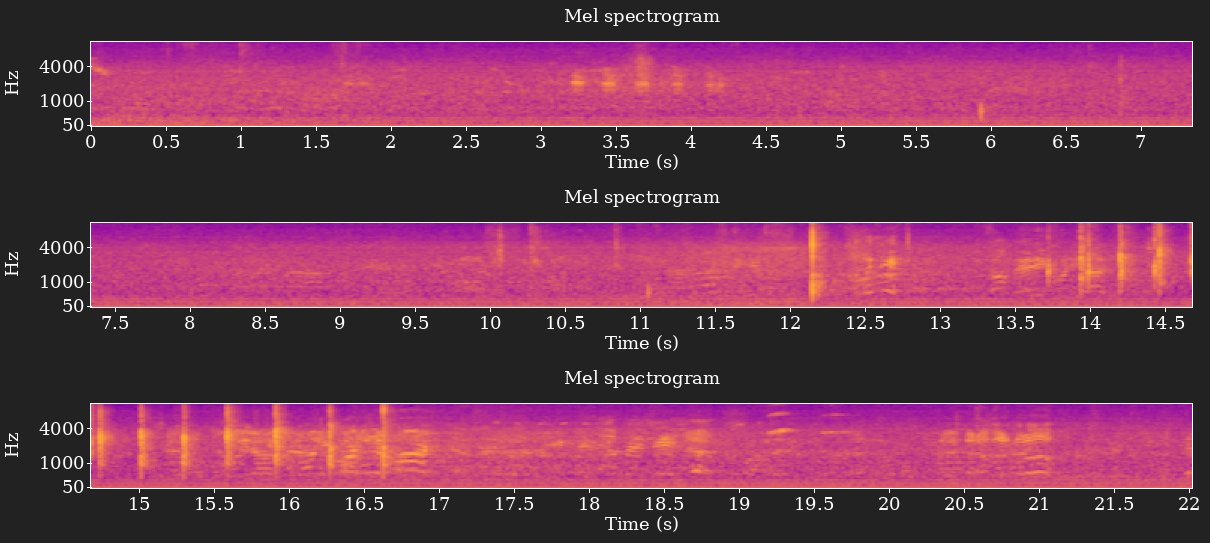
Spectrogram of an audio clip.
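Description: Cricket bat striking the ball with a single sharp crack about halfway through, followed a couple of seconds later by a few seconds of quick hand claps and shouts from players and onlookers.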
